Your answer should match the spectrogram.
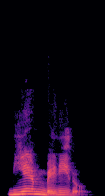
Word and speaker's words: bienvenido: A pronúncia dela é bienvenido. Mais uma vez, bienvenido.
